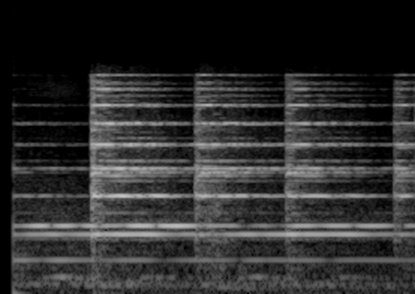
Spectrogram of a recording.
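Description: Church bells ringing, five strikes about a second apart, each ringing on into the next.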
